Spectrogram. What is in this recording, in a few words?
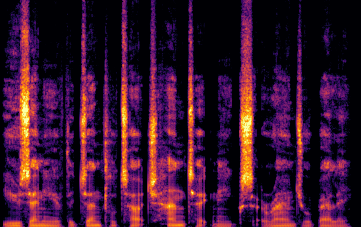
voiceover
